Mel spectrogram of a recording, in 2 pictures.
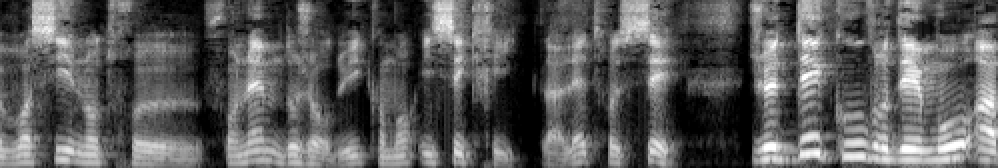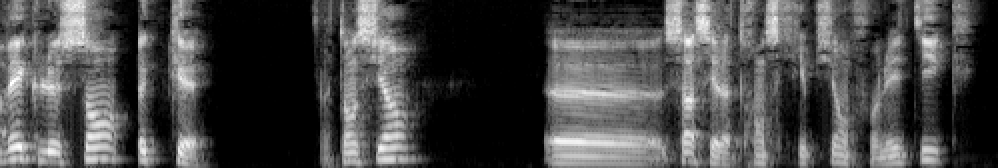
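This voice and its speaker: Patiently and repetitively, a man teaches young learners a phonics lesson, breaking words into syllables and using lots of filler sounds. His voice sits in the mid range.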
